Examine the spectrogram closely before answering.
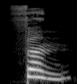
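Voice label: "fen", pinyin, fourth tone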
